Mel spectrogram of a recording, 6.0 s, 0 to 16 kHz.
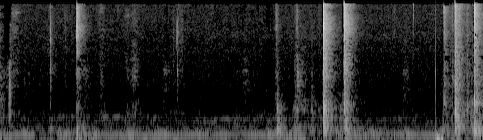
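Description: A handful of sharp clicks and light knocks from hands handling a small aluminium-cased Lvpin LP-838 amplifier, the loudest pair about four seconds in, over a faint low hum that fades about four seconds in.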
